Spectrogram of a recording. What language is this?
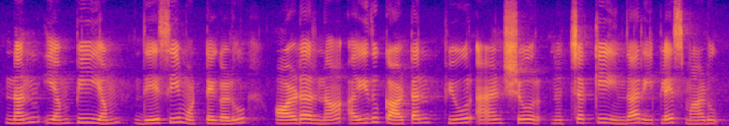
Kannada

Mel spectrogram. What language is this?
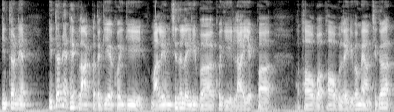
Manipuri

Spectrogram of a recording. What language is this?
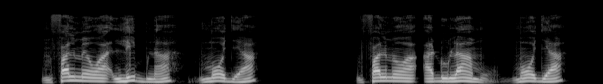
Swahili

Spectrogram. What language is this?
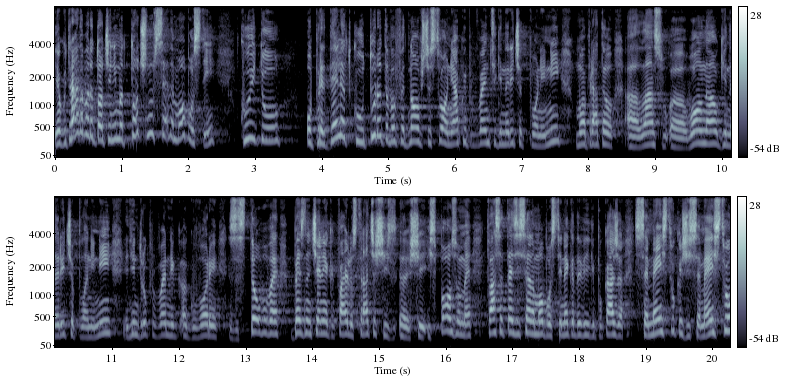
Bulgarian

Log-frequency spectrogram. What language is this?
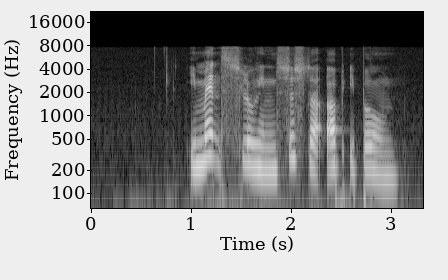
Danish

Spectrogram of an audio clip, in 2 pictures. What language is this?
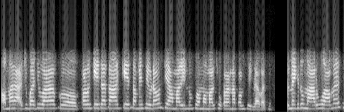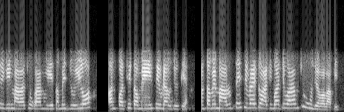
Gujarati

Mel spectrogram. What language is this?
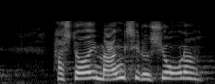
Danish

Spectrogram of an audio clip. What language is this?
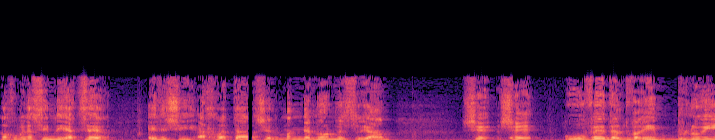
Hebrew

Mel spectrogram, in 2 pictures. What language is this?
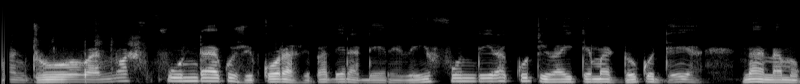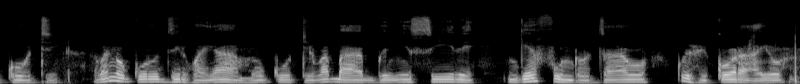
Ndau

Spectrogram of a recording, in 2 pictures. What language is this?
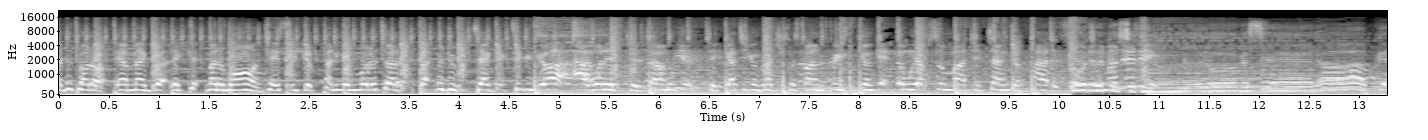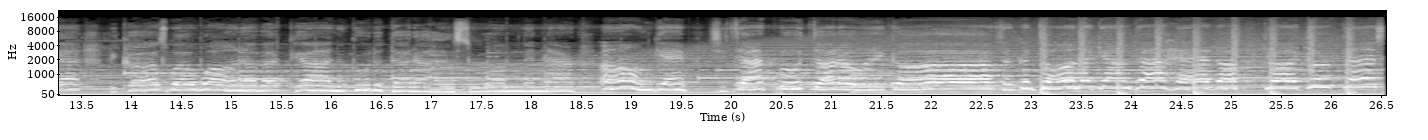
Dutch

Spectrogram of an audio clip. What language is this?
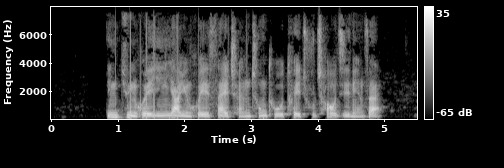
Chinese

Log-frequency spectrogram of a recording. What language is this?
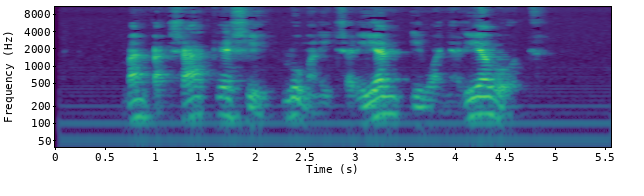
Catalan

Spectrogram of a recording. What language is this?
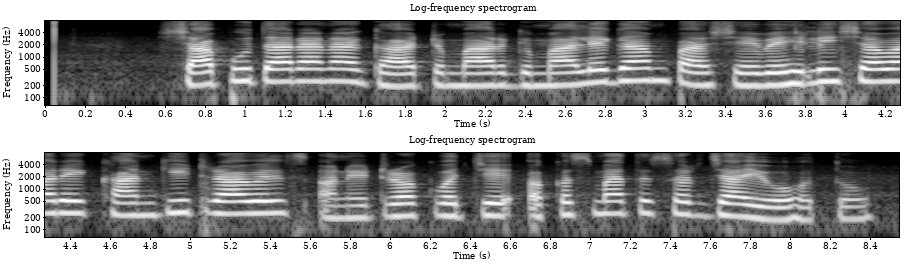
Gujarati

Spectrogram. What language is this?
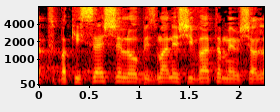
Hebrew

